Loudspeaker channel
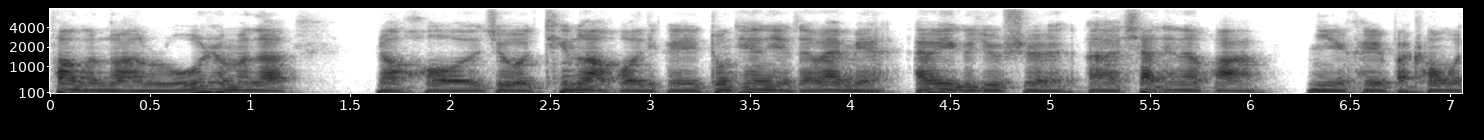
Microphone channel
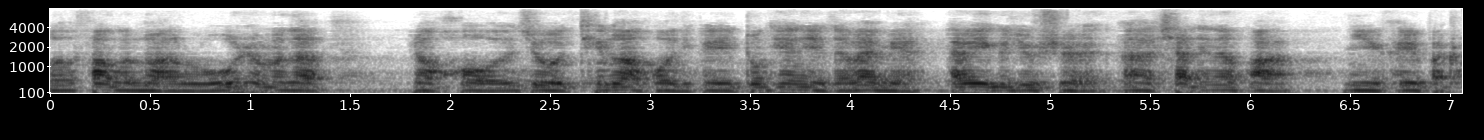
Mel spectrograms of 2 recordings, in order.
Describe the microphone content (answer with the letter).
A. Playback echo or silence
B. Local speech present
A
